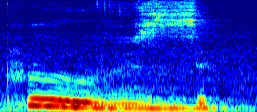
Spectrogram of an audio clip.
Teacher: the verb is proves with a voiced V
